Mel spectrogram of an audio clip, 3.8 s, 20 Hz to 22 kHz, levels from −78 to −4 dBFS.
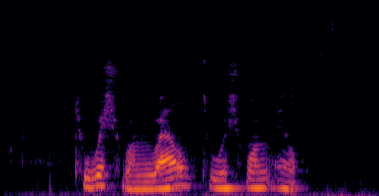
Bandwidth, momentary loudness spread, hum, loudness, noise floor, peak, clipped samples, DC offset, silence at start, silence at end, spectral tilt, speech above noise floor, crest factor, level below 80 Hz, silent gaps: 7.4 kHz; 11 LU; none; -34 LUFS; -63 dBFS; -18 dBFS; under 0.1%; under 0.1%; 0.75 s; 0.35 s; -8.5 dB/octave; 31 dB; 16 dB; -60 dBFS; none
